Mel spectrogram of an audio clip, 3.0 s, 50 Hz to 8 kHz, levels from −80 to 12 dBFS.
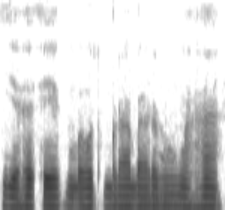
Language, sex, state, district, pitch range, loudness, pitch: Hindi, male, Uttar Pradesh, Saharanpur, 95-100 Hz, -17 LUFS, 100 Hz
